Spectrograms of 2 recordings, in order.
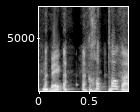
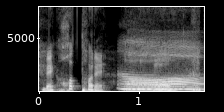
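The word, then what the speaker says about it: McWhirter: 이 사람들한테 이름이. 맥커터가 아니라 맥허터래.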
